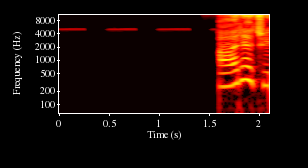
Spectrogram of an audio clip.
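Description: Faint, high cricket chirping, evenly repeated about twice a second, over an otherwise quiet room; a woman starts speaking near the end.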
